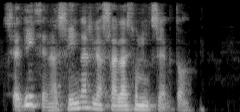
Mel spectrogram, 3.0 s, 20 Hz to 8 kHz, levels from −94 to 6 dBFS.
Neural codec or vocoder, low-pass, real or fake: codec, 16 kHz in and 24 kHz out, 0.6 kbps, FireRedTTS-2 codec; 7.2 kHz; fake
